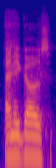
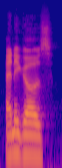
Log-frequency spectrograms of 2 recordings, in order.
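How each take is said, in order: Both takes have the same delivery.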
